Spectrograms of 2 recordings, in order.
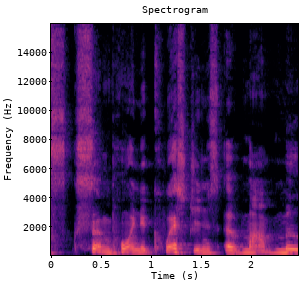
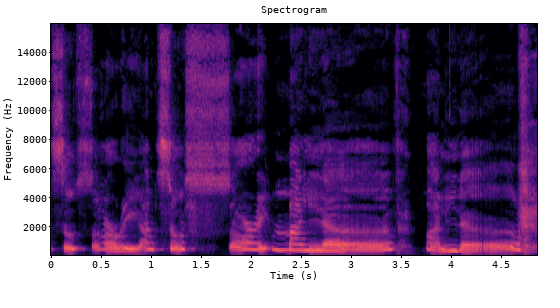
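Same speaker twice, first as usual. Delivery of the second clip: mock very high, slow babying tone, as to small child; 11 semitones higher, 3 dB quieter than usual. Retelling a scene from a show: imitating talking to a child. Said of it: "she's talking to him like he's a child".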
